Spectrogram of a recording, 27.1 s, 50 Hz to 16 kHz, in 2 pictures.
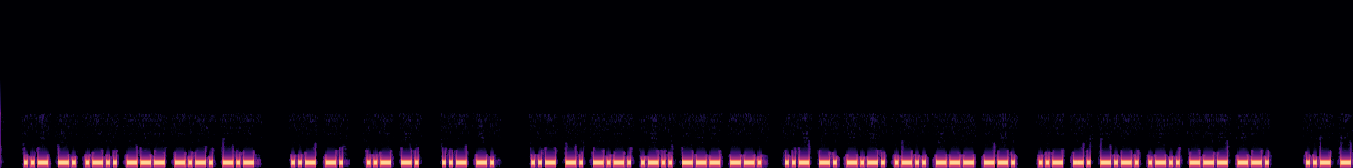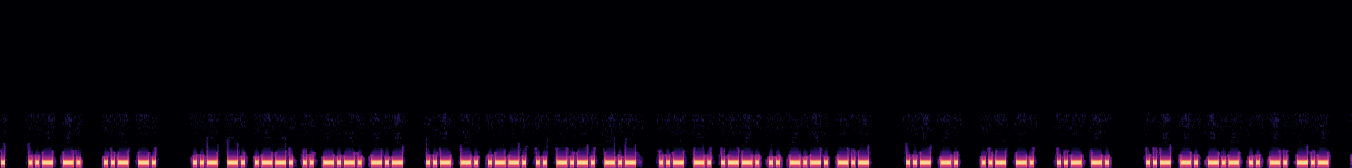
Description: Morse code, heard as a keyed tone, about 36 wpm, 600 Hz. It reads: UNLOCK UN UN UN UNCLOG UNCLOG UNCLOG UN UN UN UNPICK UNPICK UNPICK UN UN UN UNKINK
